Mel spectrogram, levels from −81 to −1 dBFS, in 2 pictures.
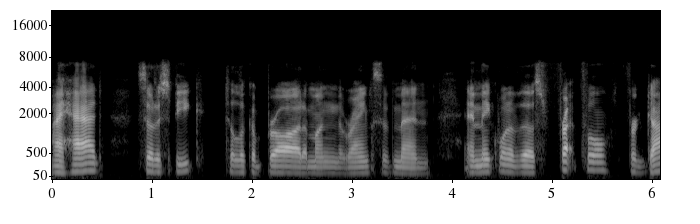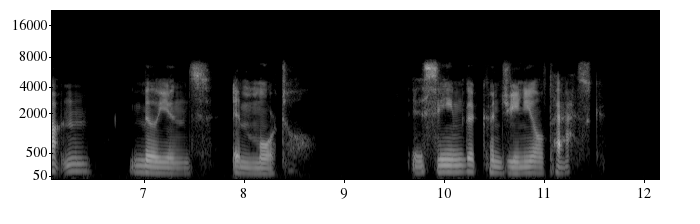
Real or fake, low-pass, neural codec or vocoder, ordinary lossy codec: fake; 7.2 kHz; autoencoder, 48 kHz, 128 numbers a frame, DAC-VAE, trained on Japanese speech; Opus, 16 kbps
